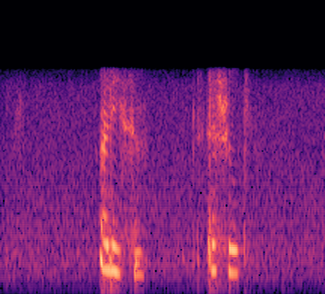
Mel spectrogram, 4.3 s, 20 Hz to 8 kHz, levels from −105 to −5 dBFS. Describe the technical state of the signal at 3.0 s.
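At 3.0 s the signal is intact, with the speech passing through its Speex telephone-band path without any fault at that moment.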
